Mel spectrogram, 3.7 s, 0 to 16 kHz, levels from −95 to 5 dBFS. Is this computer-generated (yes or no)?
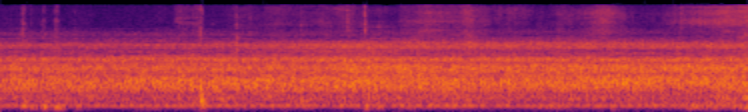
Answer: yes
